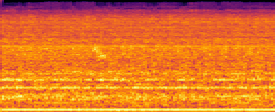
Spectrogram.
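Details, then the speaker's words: Pool pump first start of season, now primed with water flowing in and out: steady even motor hum with constant tone and smooth water rush, no grinding or surging; normal running. "there's water going in there's water going out she's picking up she's picking up we're nowhere near but we're getting close we're getting close we're definitely getting somewhere we got water in we got water out"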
